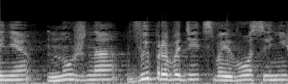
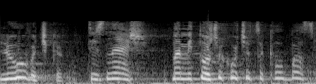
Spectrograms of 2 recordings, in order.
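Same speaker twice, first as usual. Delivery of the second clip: plaintive, weepy, whiny, tearful voice; 3 semitones higher than usual. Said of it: "таким, знаете, плаксивым голосом".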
